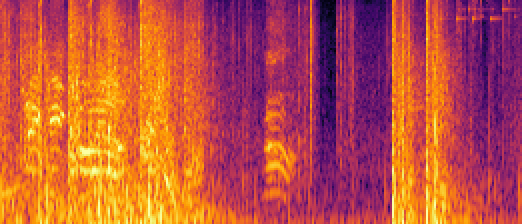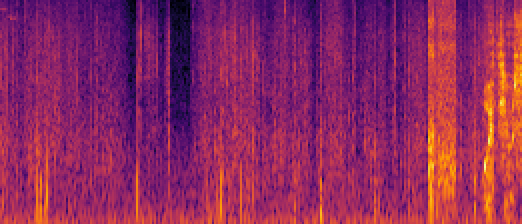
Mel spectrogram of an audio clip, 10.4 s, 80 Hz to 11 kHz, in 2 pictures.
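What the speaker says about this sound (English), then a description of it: "Taking fire!" Gunfire and footsteps in the Xbox tactical shooter Rainbow Six 3: Black Arrow, with sharp bursts of shots clustered early and around the middle, scattered steps between, and voices talking over the action.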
